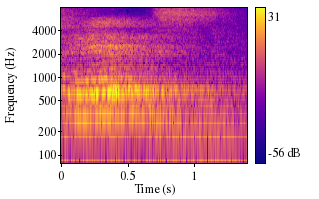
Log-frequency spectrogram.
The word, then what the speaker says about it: jealous: Jadi kan bacanya kan jealous. Asli E itu, ini J. Jealous maksudnya itu penekanan di depan. Jealous.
